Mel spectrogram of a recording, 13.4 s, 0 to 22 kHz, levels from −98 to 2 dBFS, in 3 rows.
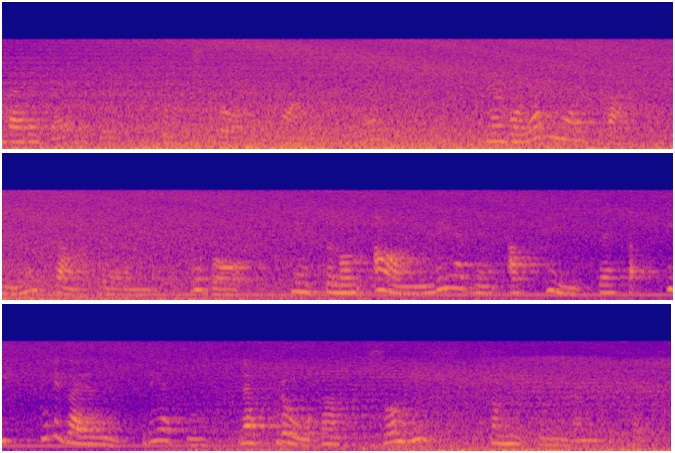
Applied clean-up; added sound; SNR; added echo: none; Ocean; 0 dB; reverberation time 0.7 s.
